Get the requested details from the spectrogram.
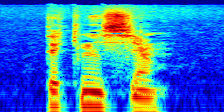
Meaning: technician
- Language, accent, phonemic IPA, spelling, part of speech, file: French, France, /tɛk.ni.sjɛ̃/, technicien, noun, LL-Q150 (fra)-technicien.wav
